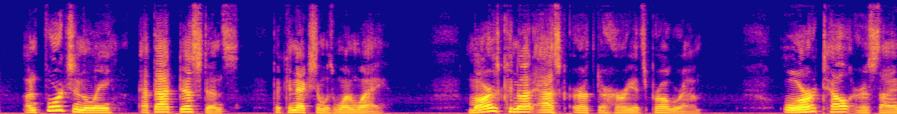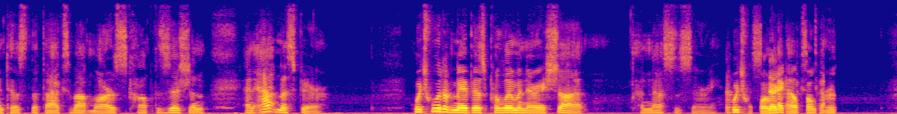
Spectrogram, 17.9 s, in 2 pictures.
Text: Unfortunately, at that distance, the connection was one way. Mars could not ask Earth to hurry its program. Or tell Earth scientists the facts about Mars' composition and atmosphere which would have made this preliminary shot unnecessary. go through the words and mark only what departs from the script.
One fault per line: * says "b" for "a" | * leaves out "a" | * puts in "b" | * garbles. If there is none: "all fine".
* garbles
